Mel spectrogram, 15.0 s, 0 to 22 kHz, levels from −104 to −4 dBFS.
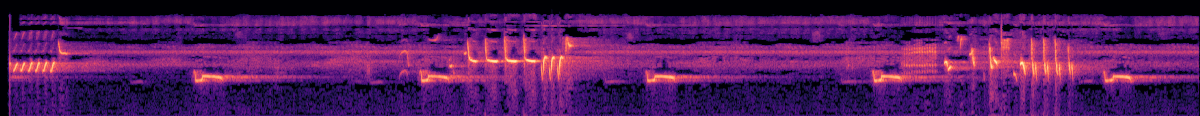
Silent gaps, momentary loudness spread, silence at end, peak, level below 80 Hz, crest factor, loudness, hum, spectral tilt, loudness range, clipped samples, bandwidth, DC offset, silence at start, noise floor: none; 26 LU; 0.55 s; -2 dBFS; -80 dBFS; 20 dB; -17 LUFS; none; 5.5 dB/octave; 16 LU; under 0.1%; 13 kHz; under 0.1%; 0.1 s; -47 dBFS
